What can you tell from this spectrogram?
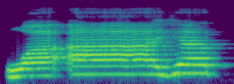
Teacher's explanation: یہاں پر وَآیَةٌ تنوین کی آواز نہیں آئے گی، بلکہ یہ پڑھا جائے گا وَآیَةٌ، تا کو ہم ڈائریکٹ لام کے ساتھ ملائیں گے اور سختی سے ملائیں گے، بغیر غنے کے ملائیں گے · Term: ادغام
